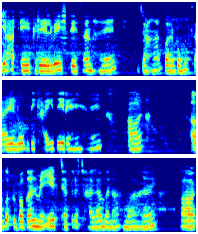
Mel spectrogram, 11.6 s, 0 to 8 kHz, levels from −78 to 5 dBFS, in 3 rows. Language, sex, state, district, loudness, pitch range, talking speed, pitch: Hindi, female, Chhattisgarh, Balrampur, -19 LUFS, 220-240 Hz, 125 wpm, 230 Hz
